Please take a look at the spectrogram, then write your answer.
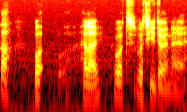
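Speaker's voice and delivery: high, jumpy, startled, flustered babble. Voicing a cowering character who jumps when approached: startled, flustered NPC voice. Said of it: "He, like, jumps and he's like".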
